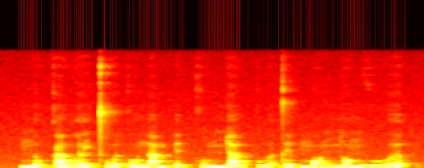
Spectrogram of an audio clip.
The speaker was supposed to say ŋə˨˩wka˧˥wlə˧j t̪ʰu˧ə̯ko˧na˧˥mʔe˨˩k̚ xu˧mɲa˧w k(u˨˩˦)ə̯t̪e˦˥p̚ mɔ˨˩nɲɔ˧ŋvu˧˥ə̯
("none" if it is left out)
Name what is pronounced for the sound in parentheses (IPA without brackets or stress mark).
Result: u˨˩˦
